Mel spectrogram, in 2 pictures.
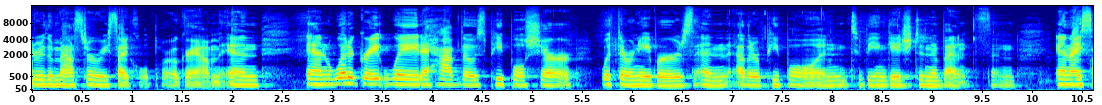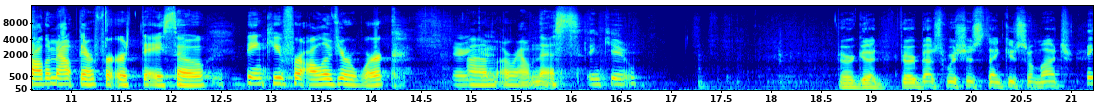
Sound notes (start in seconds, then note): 16.9 silence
